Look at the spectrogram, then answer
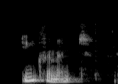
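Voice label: "increment", British English; pronunciations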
